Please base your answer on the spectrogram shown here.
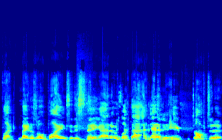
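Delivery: sarcastic, exasperated rant; incredulous sarcasm. Real, not acted. Sarcastic retelling of accusation.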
